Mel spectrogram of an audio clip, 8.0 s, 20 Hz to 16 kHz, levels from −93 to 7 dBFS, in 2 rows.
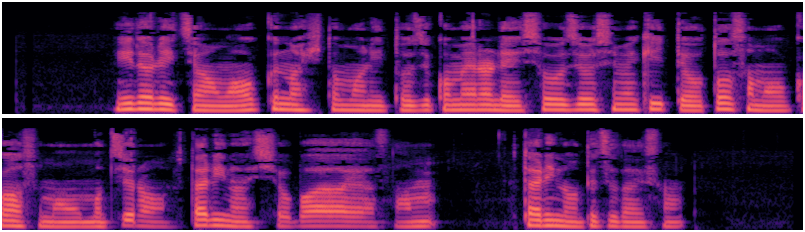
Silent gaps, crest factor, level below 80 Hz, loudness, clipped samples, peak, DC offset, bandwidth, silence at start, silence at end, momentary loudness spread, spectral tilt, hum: none; 18 dB; -70 dBFS; -24 LUFS; under 0.1%; -6 dBFS; under 0.1%; 11.5 kHz; 0.55 s; 0.6 s; 8 LU; -5 dB/octave; none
